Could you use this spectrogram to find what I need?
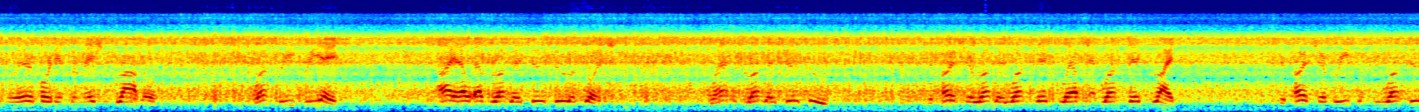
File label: atis typhoon; rjtt; x-plane10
